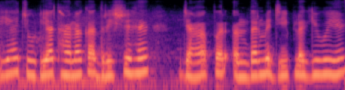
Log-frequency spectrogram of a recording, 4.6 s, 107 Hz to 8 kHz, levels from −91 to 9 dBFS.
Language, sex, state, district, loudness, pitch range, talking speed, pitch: Hindi, female, Jharkhand, Ranchi, -16 LUFS, 205-235 Hz, 180 wpm, 220 Hz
